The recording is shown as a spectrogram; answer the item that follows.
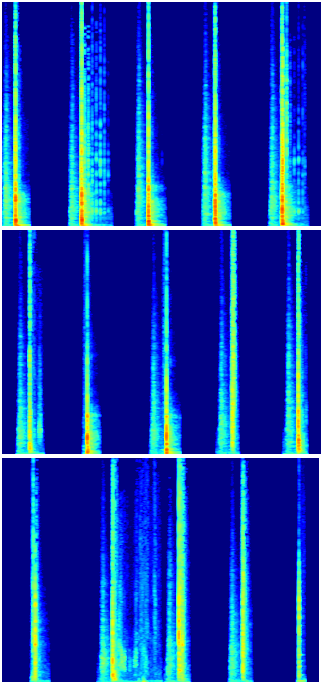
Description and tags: Impact Melon with target
Shooting a melon with a longbow, more of the target can be heard in this one.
